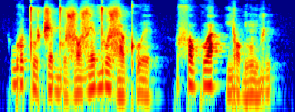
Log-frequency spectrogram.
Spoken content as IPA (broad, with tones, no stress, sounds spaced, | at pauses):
ɡʷ e˥ t̪ u˧˩ t͡ʃ ɛ˥ d̪ u˧˩ z ɔ˥˧ z e˥ d̪ u˥˧ z a˧˥˧ kʷʼ e˥˧ | θ ɔ˥˧ kʷ a˥ | j ɔ˧˩ ɡʷ ĩ˧˩ b i˨˦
